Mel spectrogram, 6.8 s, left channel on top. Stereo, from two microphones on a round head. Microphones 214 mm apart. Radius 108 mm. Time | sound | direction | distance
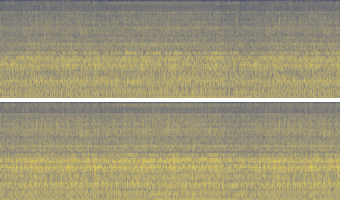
0.0 | an engine running | 35° right (ahead or behind) | 7 m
